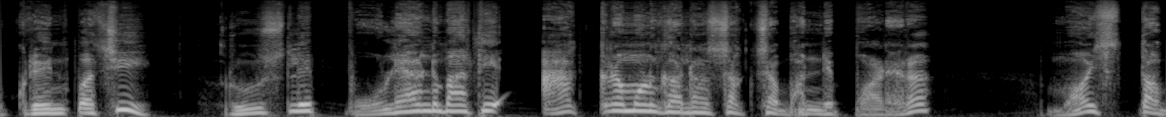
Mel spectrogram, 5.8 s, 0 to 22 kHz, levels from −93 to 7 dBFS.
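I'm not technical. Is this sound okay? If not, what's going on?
Yes, nothing wrong can be heard in this recording.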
